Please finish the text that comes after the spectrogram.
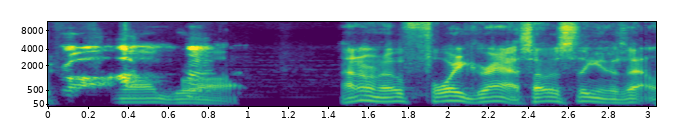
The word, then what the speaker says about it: foie gras: Foie grass is a French delicacy.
